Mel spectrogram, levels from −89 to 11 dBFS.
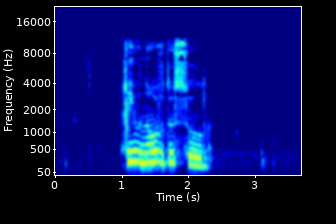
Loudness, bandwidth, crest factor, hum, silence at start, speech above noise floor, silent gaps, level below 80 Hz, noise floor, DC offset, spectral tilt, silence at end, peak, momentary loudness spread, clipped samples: -31 LUFS; 11.5 kHz; 24 dB; none; 1 s; 47 dB; none; -84 dBFS; -77 dBFS; under 0.1%; -4.5 dB/octave; 1.4 s; -12 dBFS; 9 LU; under 0.1%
